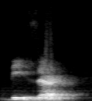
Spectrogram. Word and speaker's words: desert: deserted the desert everyone this is a verb so we pronounce it dessert dessert means abandon quit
